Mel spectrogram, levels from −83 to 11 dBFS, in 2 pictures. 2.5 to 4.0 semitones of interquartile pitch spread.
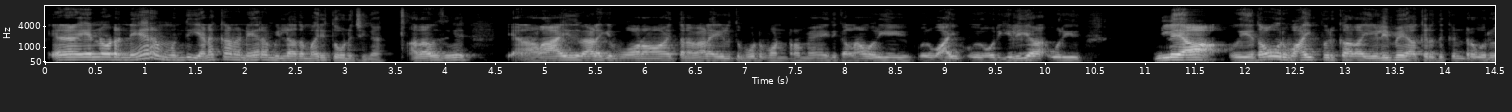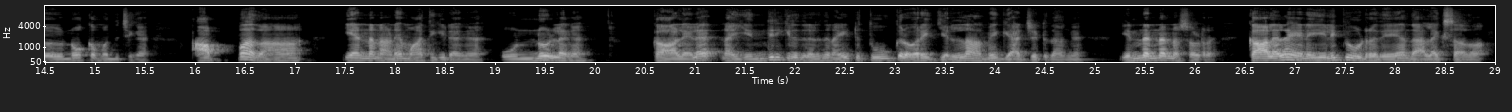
No: average, 4.8 semitones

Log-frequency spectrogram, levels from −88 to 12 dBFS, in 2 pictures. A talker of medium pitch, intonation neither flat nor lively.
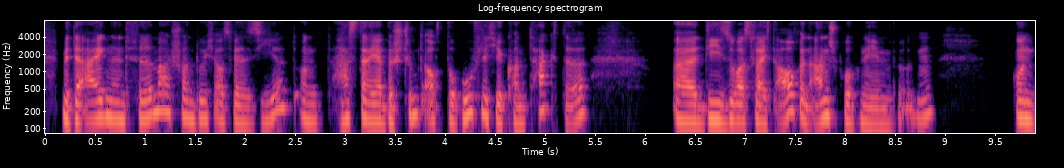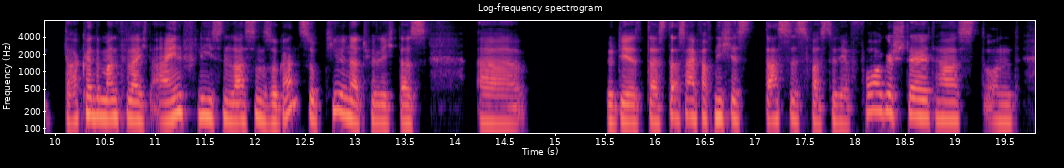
Yes: medium, 145 Hz; average, 3.5 semitones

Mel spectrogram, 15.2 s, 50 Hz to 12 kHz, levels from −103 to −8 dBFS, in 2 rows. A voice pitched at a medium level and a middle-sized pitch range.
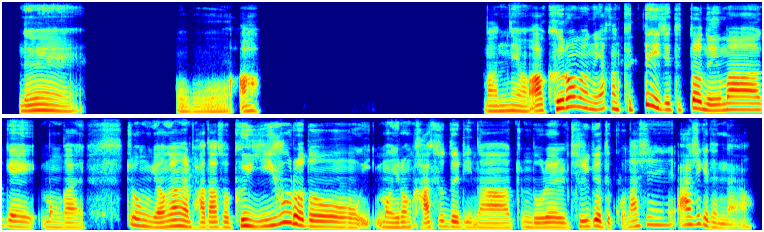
Yes: medium, 165 Hz; average, 4.8 semitones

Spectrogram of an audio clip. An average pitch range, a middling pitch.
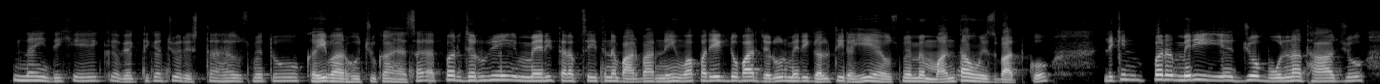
Yes: average, 3.7 semitones; medium, 160 Hz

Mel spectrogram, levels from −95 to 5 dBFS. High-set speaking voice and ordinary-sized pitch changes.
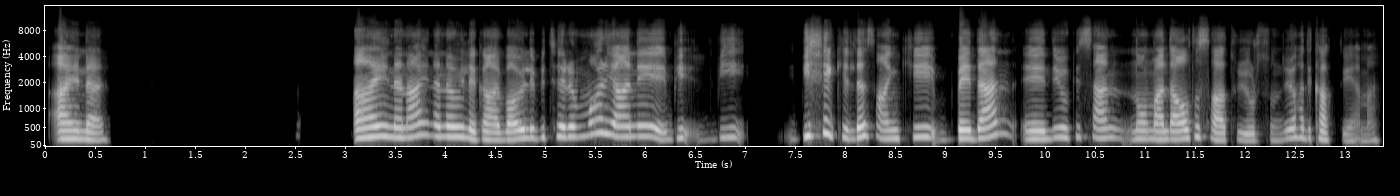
Yes: high, 235 Hz; average, 4.5 semitones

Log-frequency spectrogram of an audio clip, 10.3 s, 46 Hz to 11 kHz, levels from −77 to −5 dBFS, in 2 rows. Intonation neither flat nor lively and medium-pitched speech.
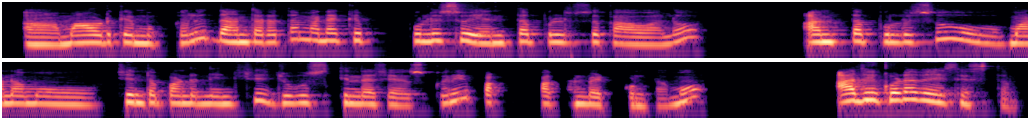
No: average, 3.3 semitones; high, 220 Hz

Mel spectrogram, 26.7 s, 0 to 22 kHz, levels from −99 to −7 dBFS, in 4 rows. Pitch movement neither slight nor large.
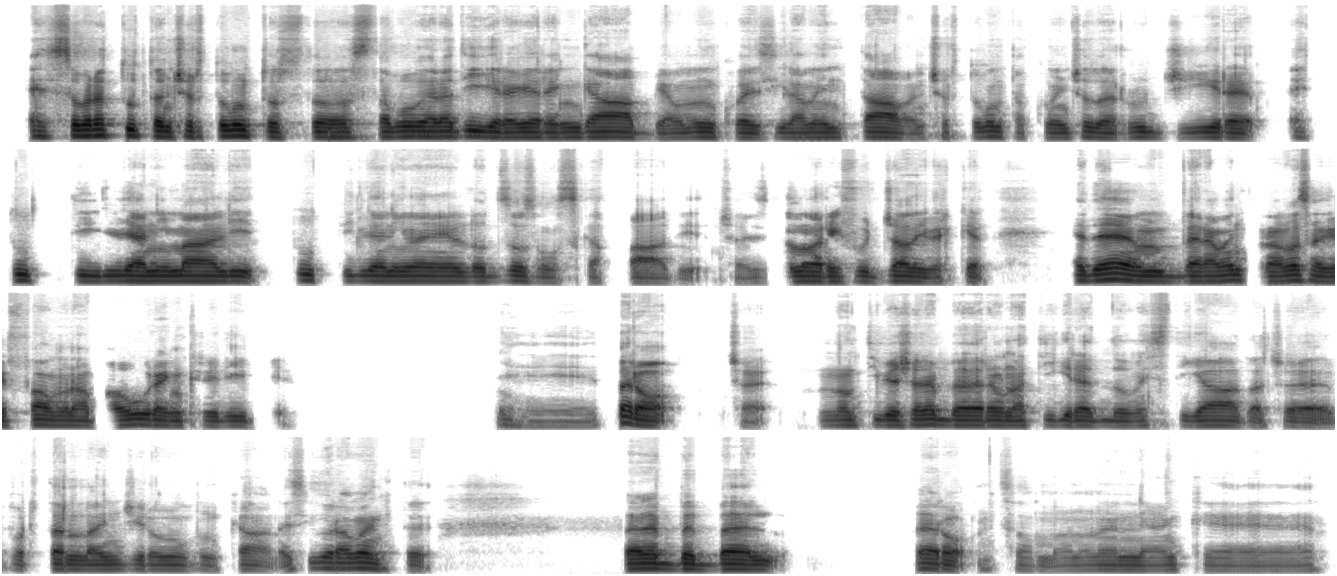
No: narrow, 2.2 semitones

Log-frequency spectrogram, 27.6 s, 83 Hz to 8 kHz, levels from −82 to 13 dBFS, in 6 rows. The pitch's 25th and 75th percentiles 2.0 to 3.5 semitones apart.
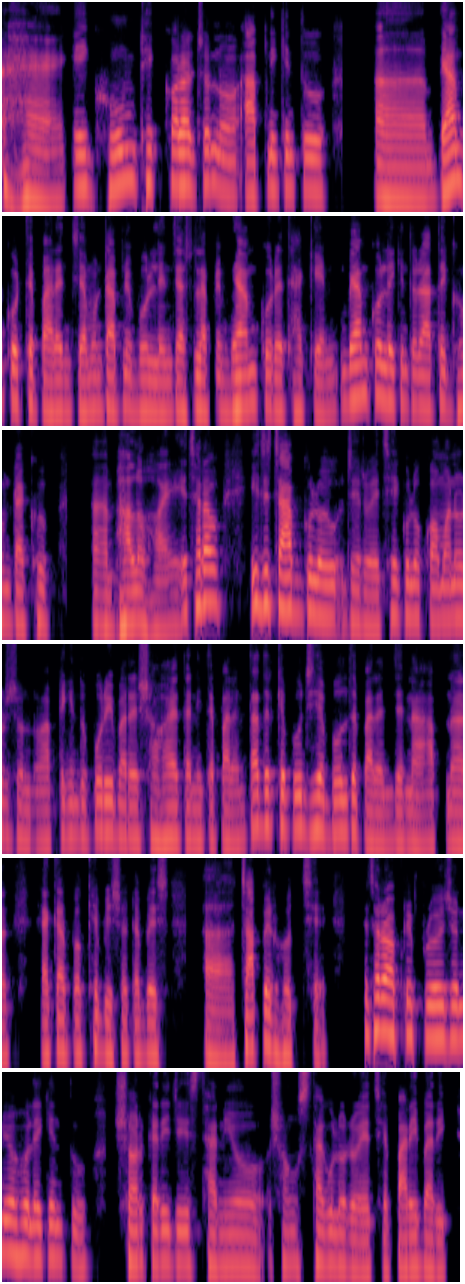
No: average, 4.3 semitones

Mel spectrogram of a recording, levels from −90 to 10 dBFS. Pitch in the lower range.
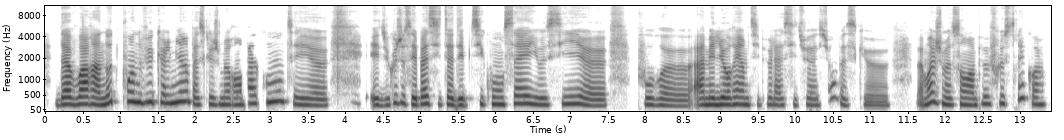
No: high, 215 Hz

